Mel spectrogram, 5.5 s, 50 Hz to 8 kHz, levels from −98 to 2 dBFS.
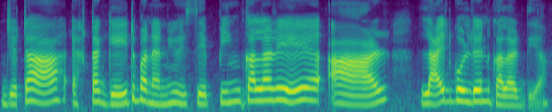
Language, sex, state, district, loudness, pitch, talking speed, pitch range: Bengali, female, Assam, Hailakandi, -14 LUFS, 240 Hz, 130 wpm, 210-275 Hz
